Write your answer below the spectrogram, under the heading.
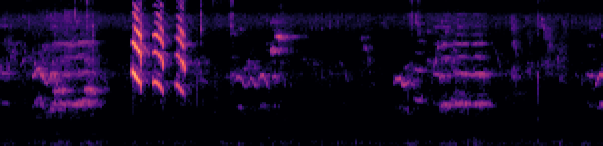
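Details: Soft, warbling chatter of a female Alexandrine parakeet, with a quick burst of three bright, sharp chirps, wavering squeaky notes and quiet mumbled calls between.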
